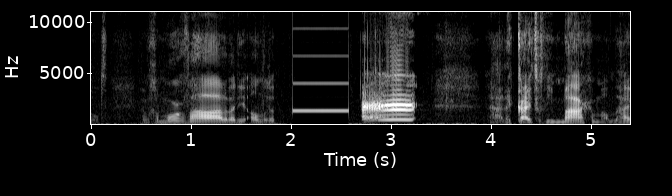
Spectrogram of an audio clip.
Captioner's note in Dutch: piep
